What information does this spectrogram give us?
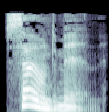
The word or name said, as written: soundman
